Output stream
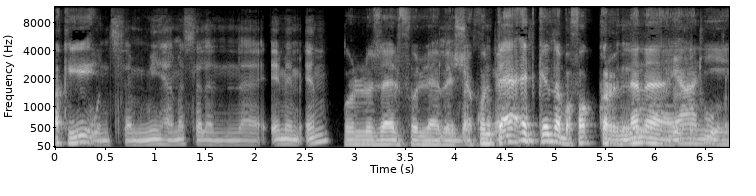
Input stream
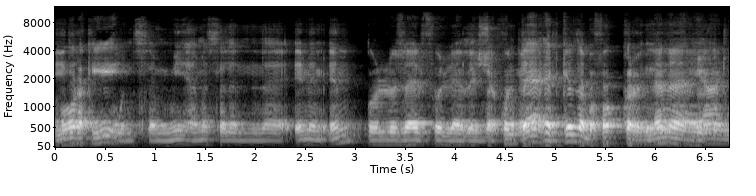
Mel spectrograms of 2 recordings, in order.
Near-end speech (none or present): none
